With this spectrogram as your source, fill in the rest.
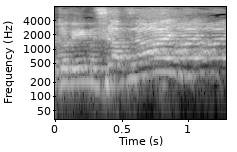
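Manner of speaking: high, heated, angry, indignant tone.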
